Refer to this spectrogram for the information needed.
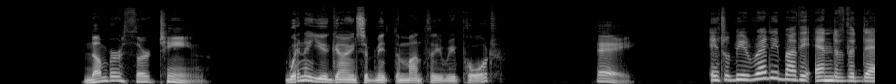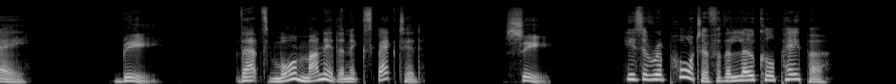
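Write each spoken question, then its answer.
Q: When are you going to submit the monthly report?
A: A: It'll be ready by the end of the day.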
